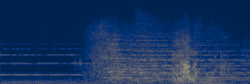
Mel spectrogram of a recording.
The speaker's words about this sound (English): A huge brown dog with flopping ears and jowls leaps over the bottom part of a door and onto a deck. He runs down wooden stairs as a metal chain hangs from his neck.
